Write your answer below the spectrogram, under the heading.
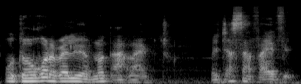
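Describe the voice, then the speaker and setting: A young man with a South African accent talks casually to his livestream audience in a mid-pitched voice. He rambles in a motivational way, leaning on slang and repetition. Now and then he switches into local languages. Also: brisk, fairly bright tone, breathy edge. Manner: informal, slangy, code-switches into local languages, repeats phrases. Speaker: livestreamer, content creator.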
